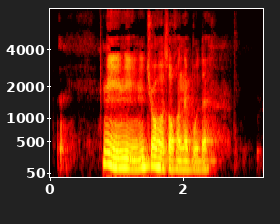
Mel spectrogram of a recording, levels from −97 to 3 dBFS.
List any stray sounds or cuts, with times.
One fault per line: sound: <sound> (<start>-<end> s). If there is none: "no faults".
no faults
